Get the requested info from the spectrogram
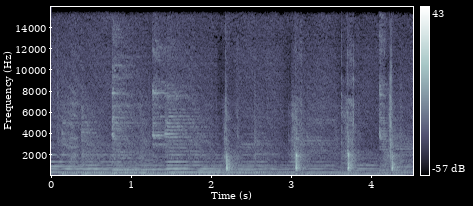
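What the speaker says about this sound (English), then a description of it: "Mincing a few shiitake mushrooms for deep flavor." A knife minces shiitake mushrooms on a cutting board for meatball filling, giving four sharp, distinct chops spaced about a second apart over a steady low kitchen hum, close and clear with no voices.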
